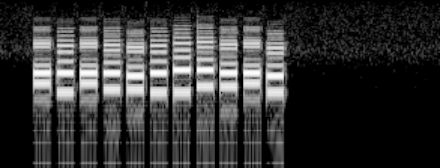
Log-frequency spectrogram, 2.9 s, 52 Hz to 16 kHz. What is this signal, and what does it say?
DTMF, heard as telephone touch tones, dialled by machine, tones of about 110 ms. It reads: 02054239801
